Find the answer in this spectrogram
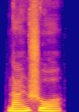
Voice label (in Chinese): "难说", Chinese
